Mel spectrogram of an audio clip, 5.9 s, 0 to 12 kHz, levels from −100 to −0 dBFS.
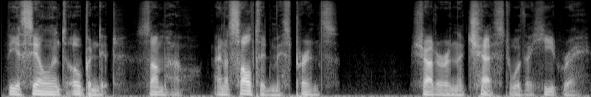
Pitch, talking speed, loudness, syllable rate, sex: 85 Hz, 170 wpm, -23 LUFS, 6.0 syllables/s, male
